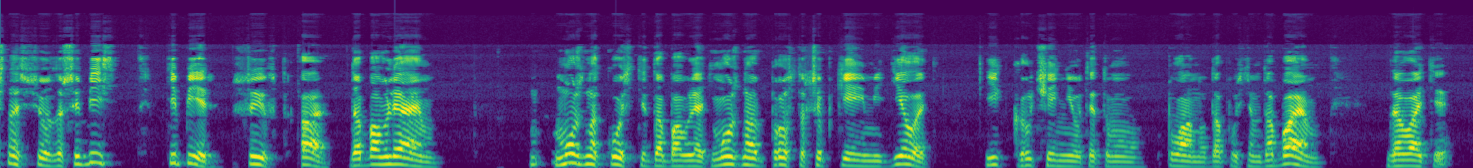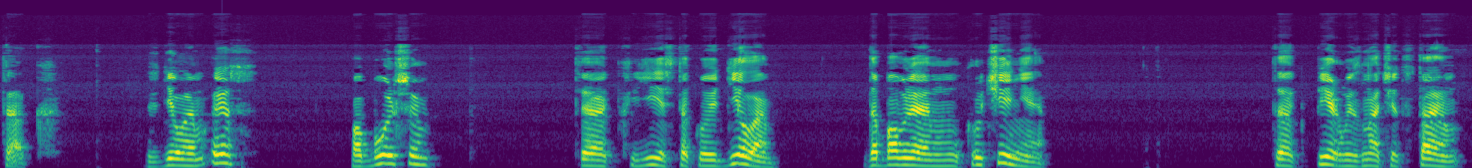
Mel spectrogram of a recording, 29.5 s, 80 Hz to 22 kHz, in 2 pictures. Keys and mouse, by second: 3.0 shift+a, 15.1 click, 18.8 click, 26.2 click.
